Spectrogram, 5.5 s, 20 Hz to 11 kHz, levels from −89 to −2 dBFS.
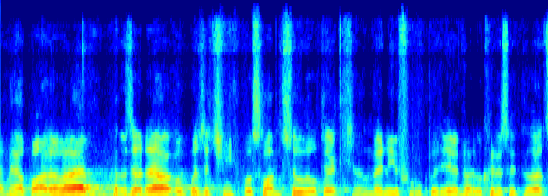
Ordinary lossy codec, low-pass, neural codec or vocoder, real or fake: Opus, 24 kbps; 9.9 kHz; codec, 24 kHz, 1.5 kbps, HILCodec; fake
